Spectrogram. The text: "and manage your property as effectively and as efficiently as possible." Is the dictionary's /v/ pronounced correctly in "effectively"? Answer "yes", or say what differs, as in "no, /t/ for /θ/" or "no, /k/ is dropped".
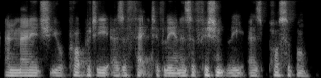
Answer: yes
